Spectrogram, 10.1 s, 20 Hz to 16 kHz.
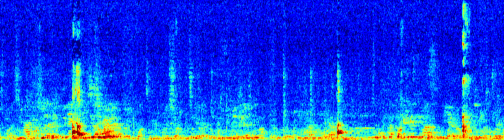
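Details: Three short, sharp hiccups several seconds apart with soft baby noises in a quiet room, from a 10-week-old infant; ordinary infant hiccups.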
